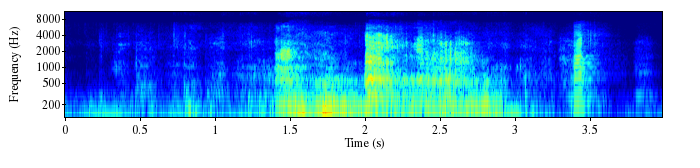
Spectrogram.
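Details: German Shepherd dogs growling while fighting during mating and breeding, rough low snarling growls that build and swell around the middle, with a sharper burst near the end, heard indoors in a small room.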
